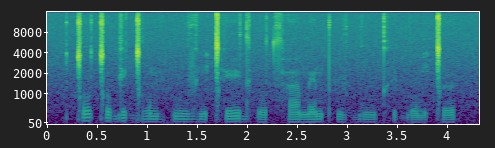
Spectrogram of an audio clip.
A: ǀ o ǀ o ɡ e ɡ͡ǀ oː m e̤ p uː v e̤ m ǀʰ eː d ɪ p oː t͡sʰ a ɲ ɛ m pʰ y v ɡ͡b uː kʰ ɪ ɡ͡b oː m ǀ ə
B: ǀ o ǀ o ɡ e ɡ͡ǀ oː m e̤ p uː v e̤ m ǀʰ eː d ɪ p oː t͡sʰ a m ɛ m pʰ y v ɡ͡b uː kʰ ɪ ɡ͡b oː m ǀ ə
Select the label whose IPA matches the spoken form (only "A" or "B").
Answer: B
